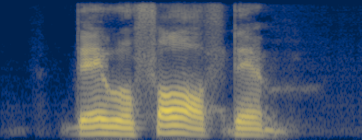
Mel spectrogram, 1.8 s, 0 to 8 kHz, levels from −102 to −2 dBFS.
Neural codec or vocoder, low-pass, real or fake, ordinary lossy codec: codec, 16 kHz, 1 kbps, FreqCodec, larger model; 7.2 kHz; fake; Opus, 64 kbps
